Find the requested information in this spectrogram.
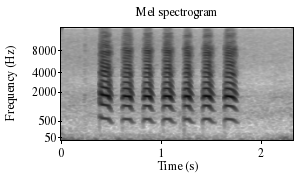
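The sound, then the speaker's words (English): Honking quacks from a duck call blown toward geese and ducks on the water: seven evenly spaced, nasal, harmonic-rich honks in a quick series, loud against quiet background. “I'm giving them the honky quacks.”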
